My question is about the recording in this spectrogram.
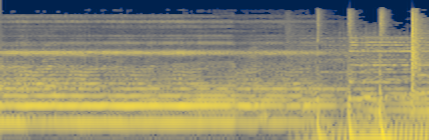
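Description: A man's voice holding one long, steady note at the close of a Quran recitation into a microphone. About three seconds in, instrumental outro music with sharp, repeated beats comes in.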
